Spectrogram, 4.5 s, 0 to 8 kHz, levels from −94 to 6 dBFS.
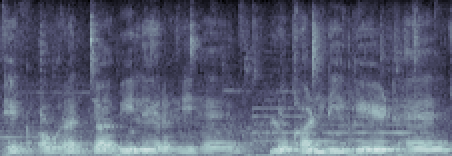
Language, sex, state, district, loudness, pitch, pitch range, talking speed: Hindi, male, Maharashtra, Chandrapur, -16 LUFS, 125 Hz, 120-125 Hz, 120 wpm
